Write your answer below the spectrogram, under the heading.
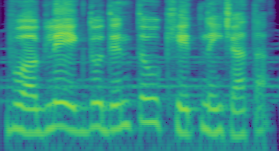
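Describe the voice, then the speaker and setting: A woman's voice: on the low side, fairly even intonation, moderate pace, soft background music. A woman narrating a scripted story as a storyteller.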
